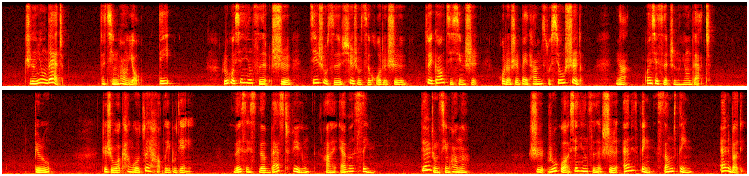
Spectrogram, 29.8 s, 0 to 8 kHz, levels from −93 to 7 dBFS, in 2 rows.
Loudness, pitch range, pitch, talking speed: -16 LUFS, 185-255 Hz, 205 Hz, 265 characters per minute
